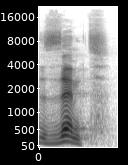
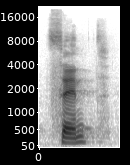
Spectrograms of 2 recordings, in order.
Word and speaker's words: zemt: But then we saw that in linear Elamite writing, it is recorded zemt. Z-m-t. Zemt, or very probably the pronunciation was tzemt, zemt, or themt. Well, more or less, zemt.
